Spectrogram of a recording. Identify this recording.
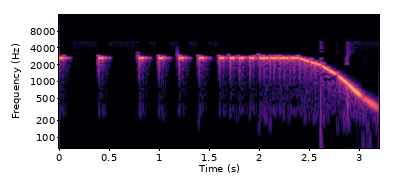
Sound of something from somewhere as best i can remember. Seems like it is the sound of a claymore or the like, in some game; by the time you hear it you know you are going to die. I messed with it at the end but you can cut that off if you want. No explosion at the end.
speed, proximity, beep, cod, claymore, alarm, tripped, warning, alert, up, grenade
